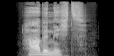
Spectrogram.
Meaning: have-not
- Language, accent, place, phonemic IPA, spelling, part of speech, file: German, Germany, Berlin, /ˈhaːbəˌnɪçt͡s/, Habenichts, noun, De-Habenichts.ogg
